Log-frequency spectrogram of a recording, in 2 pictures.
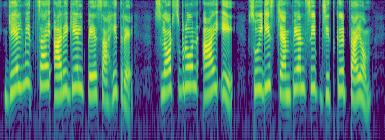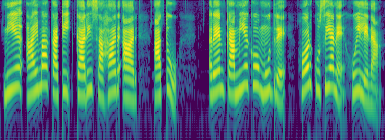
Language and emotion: Santali, neutral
